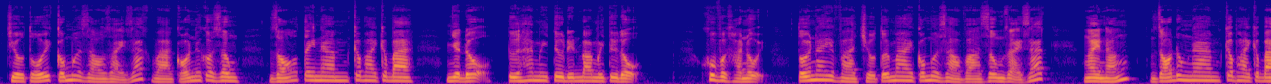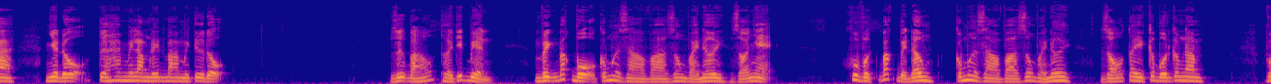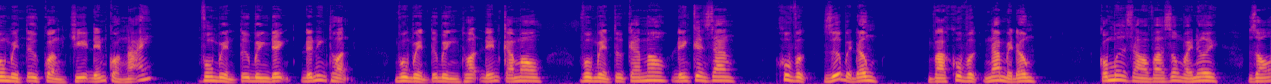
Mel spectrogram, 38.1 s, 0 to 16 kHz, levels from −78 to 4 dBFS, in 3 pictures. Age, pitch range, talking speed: 20-39, 135-165 Hz, 230 wpm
